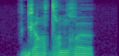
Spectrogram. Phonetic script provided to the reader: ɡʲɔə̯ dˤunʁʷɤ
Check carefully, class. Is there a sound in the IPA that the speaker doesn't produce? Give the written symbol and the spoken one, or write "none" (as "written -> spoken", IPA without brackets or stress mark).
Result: none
